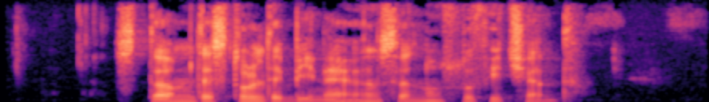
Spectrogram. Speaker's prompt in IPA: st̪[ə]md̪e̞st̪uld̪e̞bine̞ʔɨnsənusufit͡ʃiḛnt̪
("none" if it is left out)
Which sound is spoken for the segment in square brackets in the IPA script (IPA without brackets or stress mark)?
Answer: ə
